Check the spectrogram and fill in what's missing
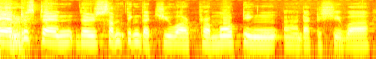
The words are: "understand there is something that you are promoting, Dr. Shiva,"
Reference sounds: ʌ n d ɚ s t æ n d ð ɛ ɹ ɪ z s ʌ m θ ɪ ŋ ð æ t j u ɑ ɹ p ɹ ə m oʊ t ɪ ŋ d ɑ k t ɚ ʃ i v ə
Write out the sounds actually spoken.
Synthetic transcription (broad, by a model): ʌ n d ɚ s t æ n d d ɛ ɹ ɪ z s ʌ m t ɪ ŋ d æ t j u ɑ ɹ p ɹ ə m oʊ t ɪ ŋ d ɑ k t ɚ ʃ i v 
